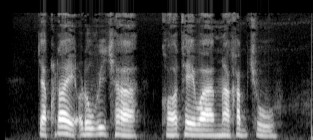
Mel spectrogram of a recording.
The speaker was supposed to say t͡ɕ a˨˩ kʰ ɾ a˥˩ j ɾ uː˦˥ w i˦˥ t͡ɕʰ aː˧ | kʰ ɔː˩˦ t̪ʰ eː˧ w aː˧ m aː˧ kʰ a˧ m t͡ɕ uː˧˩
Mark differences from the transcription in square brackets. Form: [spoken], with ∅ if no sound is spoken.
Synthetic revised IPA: t͡ɕ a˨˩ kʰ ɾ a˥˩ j ɾ uː˦˥ w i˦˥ t͡ɕʰ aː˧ | kʰ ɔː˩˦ t̪ʰ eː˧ w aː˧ m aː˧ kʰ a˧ m [t͡ɕʰ] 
